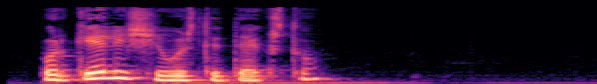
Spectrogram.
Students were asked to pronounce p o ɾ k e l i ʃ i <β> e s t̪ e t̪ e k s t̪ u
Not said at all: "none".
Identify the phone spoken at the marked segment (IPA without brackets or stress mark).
w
